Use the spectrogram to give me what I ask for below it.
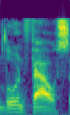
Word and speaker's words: Lauren Faust: Lauren Faust, actually, is how you say it.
